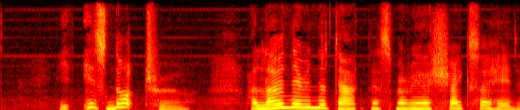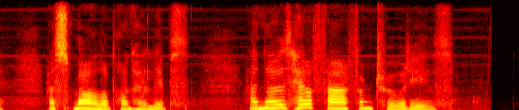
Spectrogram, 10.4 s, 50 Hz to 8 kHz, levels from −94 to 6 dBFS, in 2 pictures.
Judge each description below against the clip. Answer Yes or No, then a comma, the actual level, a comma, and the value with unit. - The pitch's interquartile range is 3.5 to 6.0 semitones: Yes, average, 4.3 semitones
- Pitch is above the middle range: Yes, high, 200 Hz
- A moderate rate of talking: Yes, average, 150 wpm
